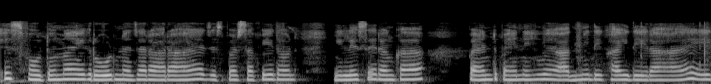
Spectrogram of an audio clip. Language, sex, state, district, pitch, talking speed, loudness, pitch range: Hindi, female, Uttar Pradesh, Gorakhpur, 220 Hz, 225 wpm, -22 LUFS, 210-230 Hz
